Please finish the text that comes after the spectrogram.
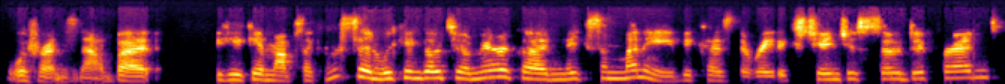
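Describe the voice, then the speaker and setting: A woman's voice: medium pitch, lively intonation, fairly quick, slightly rough, dry recording, muffled recording. A woman in her thirties with a Russian accent, telling her story casually and expressively as a podcast guest, in a chatty way. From Western Siberia, Russia.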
